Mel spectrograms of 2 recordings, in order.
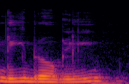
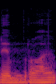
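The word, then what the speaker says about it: de Broglie: तो हम जानते हैं कि डी ब्रोगली, जैसे डी ब्रोगली नहीं बोलते हैं, डेब्रॉय बोलते हैं ऐसे प्रोनाउंसिएशन में, पर हम डी ब्रोगली ही बोलेंगे।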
